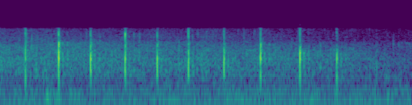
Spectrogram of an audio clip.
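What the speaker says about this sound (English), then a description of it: "Let's give them a big round of applause." A single person clapping slowly at a Buddhist studies conference session, about ten sharp, evenly spaced claps close to the microphone in a quiet room, with no crowd joining in.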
